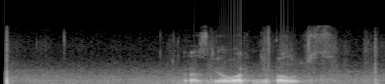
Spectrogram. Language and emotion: Russian, neutral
